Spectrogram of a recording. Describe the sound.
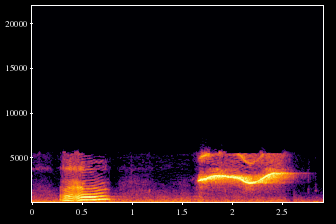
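A person whistles one sustained, high, wavering note for about a second, after a brief vocal sound.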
